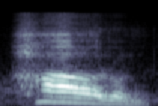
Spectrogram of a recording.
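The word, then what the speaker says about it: حارّ: Al-labanu harun. Harun. Because the shadda is on ra. So you got to pronounce it properly.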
